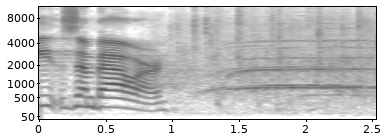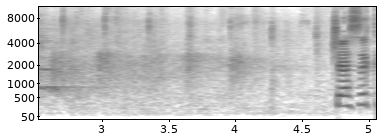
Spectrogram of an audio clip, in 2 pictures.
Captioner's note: cheers and applause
